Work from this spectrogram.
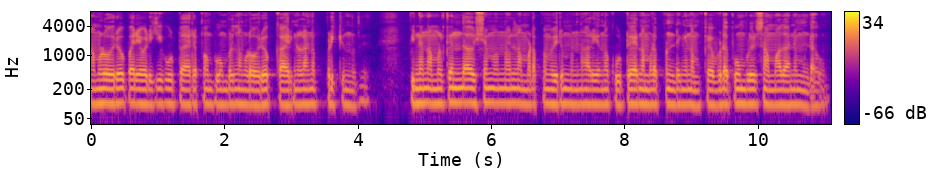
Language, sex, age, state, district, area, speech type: Malayalam, male, 18-30, Kerala, Thrissur, rural, spontaneous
